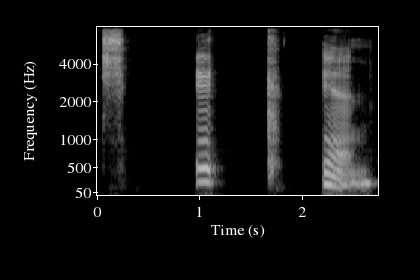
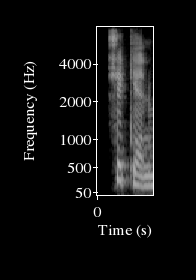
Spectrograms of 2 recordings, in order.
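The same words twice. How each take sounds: First: "ch-, ik-, in" with a clear gap between each chunk; sounded out in chunks. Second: Said in the usual way. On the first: Shown as a demonstration. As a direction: break it apart sound by sound: "ch-, ik-, in". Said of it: "let's break that apart". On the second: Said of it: "we need to read it together".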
